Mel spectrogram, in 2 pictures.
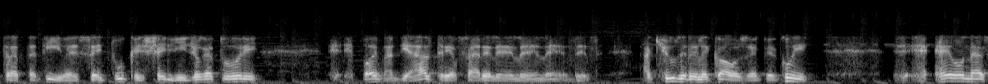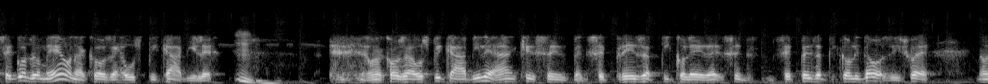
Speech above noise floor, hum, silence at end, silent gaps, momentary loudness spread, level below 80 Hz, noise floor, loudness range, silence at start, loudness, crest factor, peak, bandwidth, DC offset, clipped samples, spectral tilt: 30 dB; none; 0 s; none; 12 LU; -46 dBFS; -48 dBFS; 3 LU; 0.05 s; -18 LUFS; 16 dB; -4 dBFS; 12.5 kHz; under 0.1%; under 0.1%; -7 dB/octave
